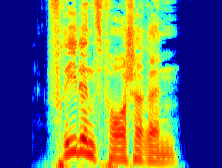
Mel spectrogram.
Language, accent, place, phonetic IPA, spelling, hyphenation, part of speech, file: German, Germany, Berlin, [ˈfʀiːdn̩sfɔrʃəʀɪn], Friedensforscherin, Frie‧dens‧for‧sche‧rin, noun, De-Friedensforscherin.ogg
- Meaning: peace researcher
